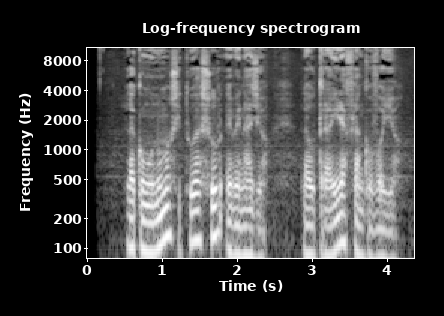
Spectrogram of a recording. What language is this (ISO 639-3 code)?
epo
